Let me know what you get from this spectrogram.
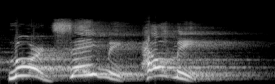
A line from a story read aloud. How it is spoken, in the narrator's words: He cried out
